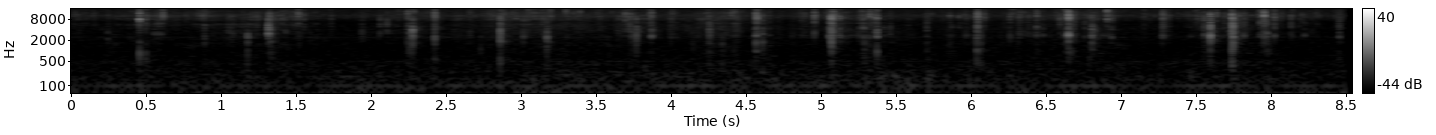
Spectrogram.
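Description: A small, flat paper tea bag sachet is held in both hands and crinkled and squeezed with the fingertips and nails. Quiet, scattered, sharp crinkles and crackles with bright, crisp tops snap on and off quickly. Beneath them runs a steady low hum.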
